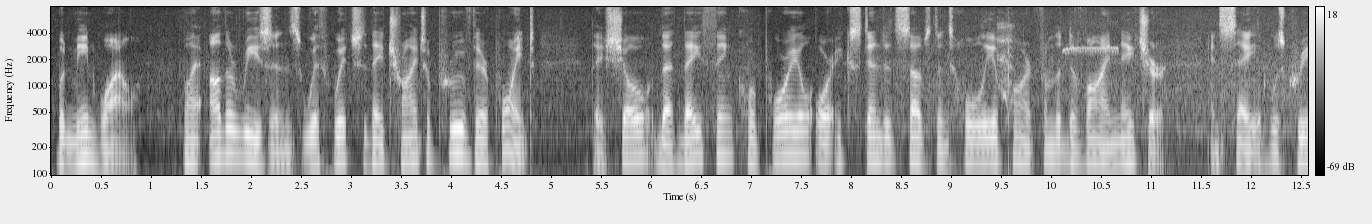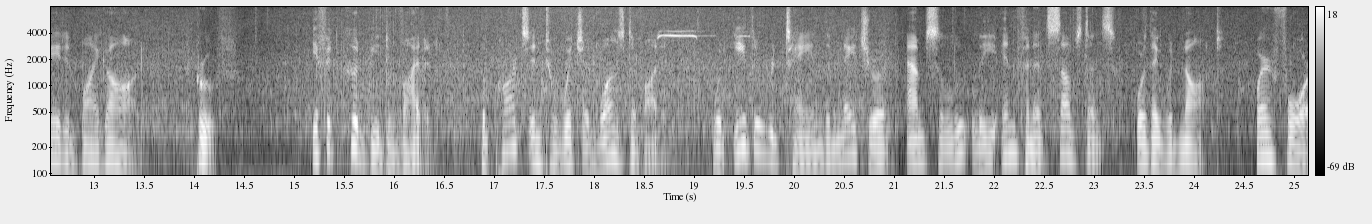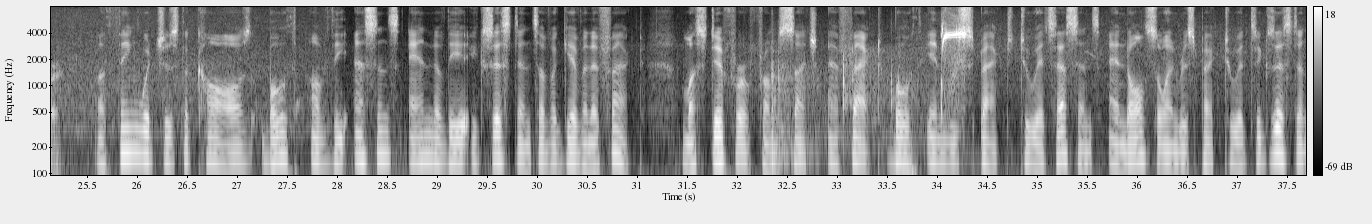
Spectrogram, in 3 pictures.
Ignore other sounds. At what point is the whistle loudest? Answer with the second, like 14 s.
34 s.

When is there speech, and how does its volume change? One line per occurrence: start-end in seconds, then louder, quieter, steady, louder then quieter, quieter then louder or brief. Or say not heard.
0.0-37.6 steady.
